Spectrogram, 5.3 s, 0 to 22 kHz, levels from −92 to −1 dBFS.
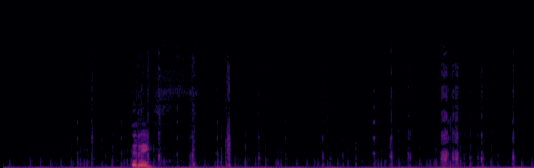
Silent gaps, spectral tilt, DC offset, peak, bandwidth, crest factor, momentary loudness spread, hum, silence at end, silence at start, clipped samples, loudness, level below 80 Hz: none; -5 dB/octave; under 0.1%; -34 dBFS; 16 kHz; 24 dB; 18 LU; 60 Hz at -70 dBFS; 0 s; 0 s; under 0.1%; -59 LUFS; -66 dBFS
